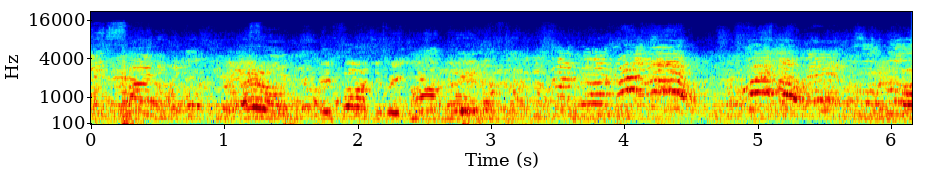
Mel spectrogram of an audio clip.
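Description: Boxing crowd shouting and cheering, many voices overlapping at once.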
